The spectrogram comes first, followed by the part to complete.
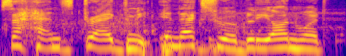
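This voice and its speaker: A man's voice: high voice, normal speed. A man narrating a first-person horror story in a dramatic, scripted storytelling style. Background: music.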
